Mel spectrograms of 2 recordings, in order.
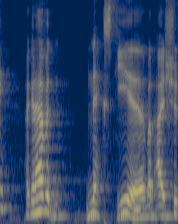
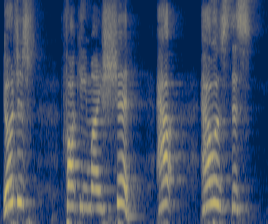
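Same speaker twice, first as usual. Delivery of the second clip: higher, slow, exasperated disbelief; exasperated rant; 8 semitones higher, slower than usual. Real, not acted. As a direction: drag it out in outraged disbelief. Ranting at Bing, slowed.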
